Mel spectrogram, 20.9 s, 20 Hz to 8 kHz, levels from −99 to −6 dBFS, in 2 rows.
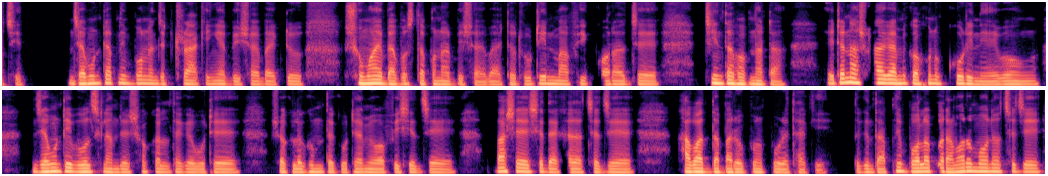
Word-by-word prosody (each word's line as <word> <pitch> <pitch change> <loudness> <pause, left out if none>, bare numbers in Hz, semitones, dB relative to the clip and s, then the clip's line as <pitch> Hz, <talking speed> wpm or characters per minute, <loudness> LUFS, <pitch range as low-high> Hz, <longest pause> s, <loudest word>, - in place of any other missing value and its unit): উচিত। - - -7 0.5
যেমনটা 130 +3 +3
আপনি 140 - -1
বললেন 130 -2 +1
যে - - -2
ট্র্যাকিং-এর 110 -1 -2
বিষয় 100 +1 -4
বা 100 - -1
একটু 100 +2 -5 0.6
সময় 130 +1 +6
ব্যবস্থাপনার 110 -1 -2
বিষয় 95 -1 -5
বা 100 - -3
একটু 105 - -7
রুটিন 120 +3 -1
মাফিক 105 +1 -4
করার 105 0 -1
যে 110 - 0 0.6
চিন্তাভাবনাটা, 115 -6 +3 0.5
এটা 140 +4 +3
না 160 - +8
আসলে 145 - -5
আগে 135 -1 +7
আমি 130 - +2
কখনো 125 +2 +1 0.2
করিনি। 115 -6 +2
এবং 105 0 0 0.6
যেমনটি 130 +2 +5
বলছিলাম 115 -2 +1
যে 105 - 0
সকাল 110 -1 -3
থেকে 105 0 -3
উঠে, 105 0 -1 0.5
সকালে 110 -1 0
ঘুম 115 -1 0
থেকে 110 -1 -2
উঠে 110 - -6
আমি 110 - 0
অফিসে 110 +1 -3
যেয়ে, 105 -2 -1 0.5
বাসায় 130 0 +4
এসে 120 +1 0
দেখা 105 +1 -4
যাচ্ছে 105 +2 -2
যে 105 0 +1 0.6
খাবার-দাবারের 110 -3 +3
উপর 110 +3 -3 0.2
পড়ে 100 -2 0
থাকি। 90 -2 -8 0.3
তো - - -7
কিন্তু 110 -1 -2
আপনি 140 - -4
বলার 125 0 +5
পর 125 - +1
আমারও 130 +3 +4
মনে 130 0 +4
হচ্ছে 125 +1 -3
যে 120 - +2
110 Hz, 165 wpm, -23 LUFS, 105-125 Hz, 0.6 s, না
